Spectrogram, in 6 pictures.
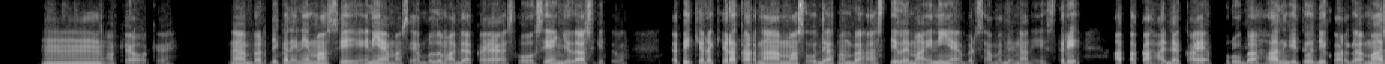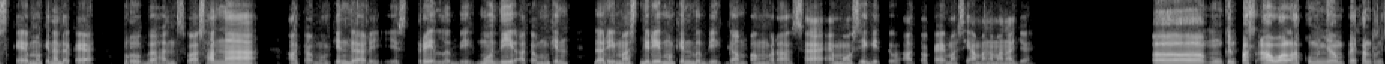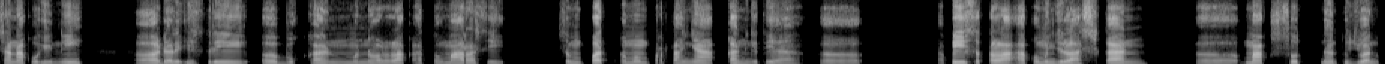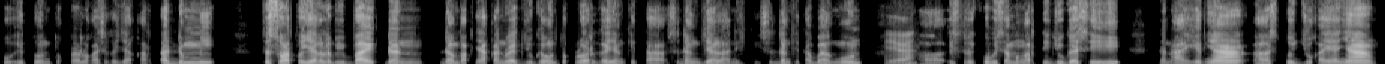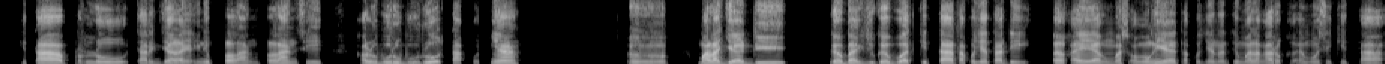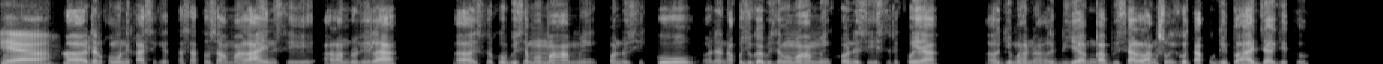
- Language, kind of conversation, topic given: Indonesian, podcast, Bagaimana cara menimbang pilihan antara karier dan keluarga?
- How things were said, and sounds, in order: tapping; in English: "moody"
